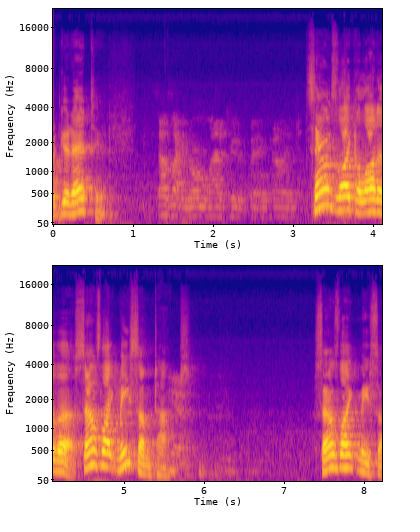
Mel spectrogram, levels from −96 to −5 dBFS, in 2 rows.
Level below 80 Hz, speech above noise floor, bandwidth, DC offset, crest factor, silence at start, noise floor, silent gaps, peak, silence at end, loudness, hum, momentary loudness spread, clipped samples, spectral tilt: -60 dBFS; 39 dB; 14.5 kHz; under 0.1%; 16 dB; 0 s; -54 dBFS; none; -2 dBFS; 0 s; -15 LUFS; none; 24 LU; under 0.1%; -5.5 dB/octave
